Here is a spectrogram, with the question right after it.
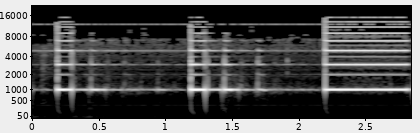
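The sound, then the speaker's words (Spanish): Three radio time-signal pips marking 6:30, one second apart, the last a longer, sustained beep. They ring out clearly and loudly over a faint steady hum, with no talking. “Van a sonar las señales horarias de las 6:30.”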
